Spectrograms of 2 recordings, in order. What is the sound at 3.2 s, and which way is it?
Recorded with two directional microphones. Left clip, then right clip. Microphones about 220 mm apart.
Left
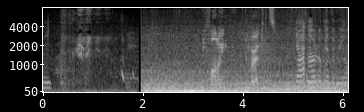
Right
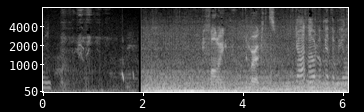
Vehicle, 10° left (ahead or behind).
